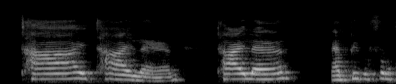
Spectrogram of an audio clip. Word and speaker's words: Thai: th versus th no because it's the t sound thai thailand thailand and people from thailand are called thai but it's not spelled t i e it's spelled uppercase t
